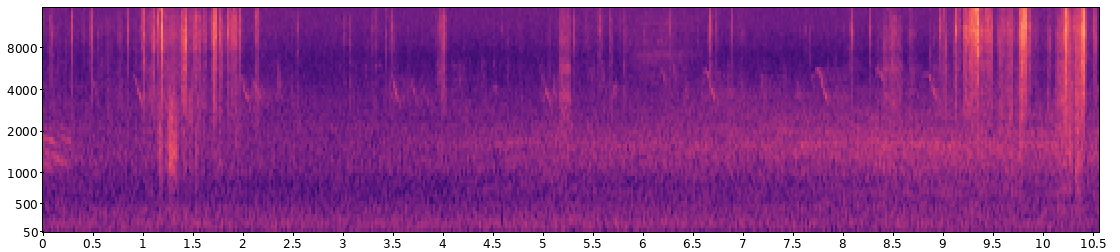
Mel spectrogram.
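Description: Birds calling with short chirps over a steady background chorus, with a few loud sharp clicks or rustles about a second in and again near the end.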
